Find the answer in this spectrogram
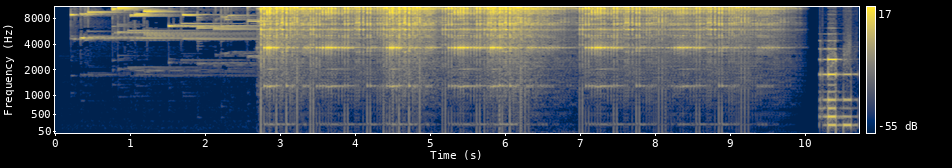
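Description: Sound effects for an animated logo intro. A high tinkling chime runs for the first couple of seconds. Then comes a dense shower of glassy clinks over a ringing tone that swells and drops about every second and a half, fading out just before the end.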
